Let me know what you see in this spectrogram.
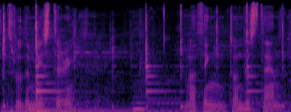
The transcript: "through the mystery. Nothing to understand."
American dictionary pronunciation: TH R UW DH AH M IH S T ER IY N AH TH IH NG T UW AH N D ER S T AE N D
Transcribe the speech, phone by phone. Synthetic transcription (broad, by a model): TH R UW DH AH M IH S T ER IY N AH TH IH NG T UW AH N D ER S T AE N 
